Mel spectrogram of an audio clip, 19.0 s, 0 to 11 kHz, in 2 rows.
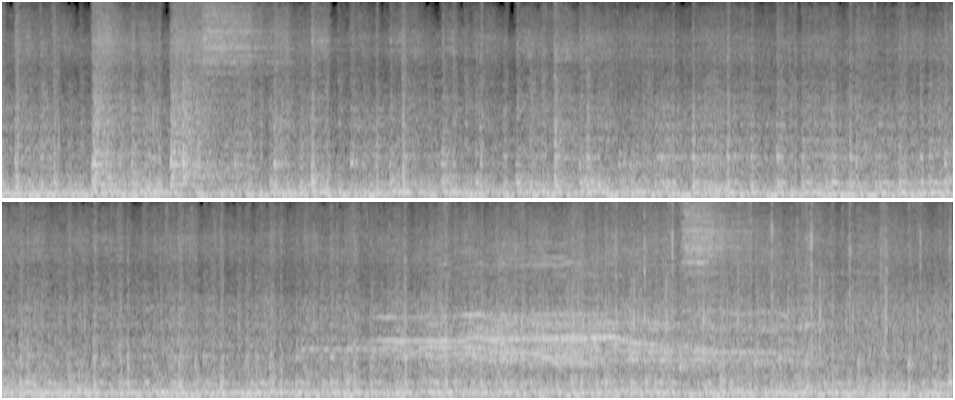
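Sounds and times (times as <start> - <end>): fast drum solo with cymbals: 0.0 - 19.0.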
